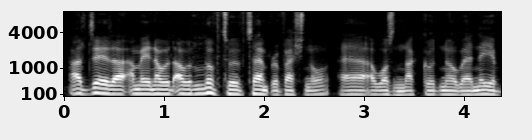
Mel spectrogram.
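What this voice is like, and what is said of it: Cumbrian regional English accent. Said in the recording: “we can tell from your accent that you're not from really these parts ... I'm from Whitehaven in Cumbria.”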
